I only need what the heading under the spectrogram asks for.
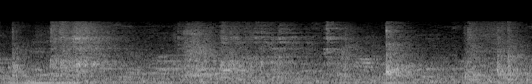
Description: The noise of a cafe. There is no code.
